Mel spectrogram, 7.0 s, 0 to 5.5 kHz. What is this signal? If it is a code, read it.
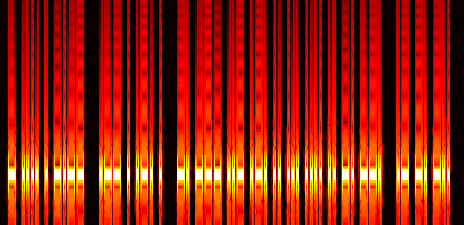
Morse code, heard as a keyed tone, about 35 wpm, 600 Hz. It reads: THEY WERE NOURISHING AND
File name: the old man and the sea 2 35wpm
